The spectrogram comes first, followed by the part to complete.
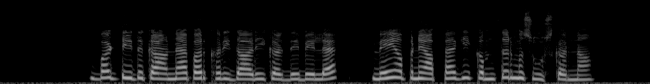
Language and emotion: Dogri, fearful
